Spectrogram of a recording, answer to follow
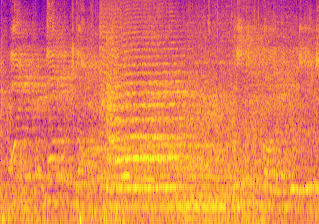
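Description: Arena music with long held notes, loudest in the middle, over the hum of a crowd in a large, echoing hockey rink, with a voice mixed in.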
